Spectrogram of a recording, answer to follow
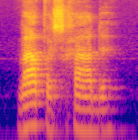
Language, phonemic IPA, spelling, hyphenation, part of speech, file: Dutch, /ˈʋaː.tərˌsxaː.də/, waterschade, wa‧ter‧scha‧de, noun, Nl-waterschade.ogg
- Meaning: water damage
